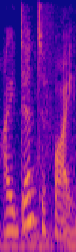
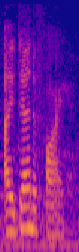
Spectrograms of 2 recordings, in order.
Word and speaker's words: identify: Ini untuk British ya, identify. T-nya dibaca tetap T. Identify. Ini artinya identifikasi. Kalau American, T-nya berbunyi mirip D. identify.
